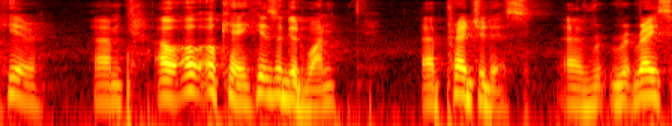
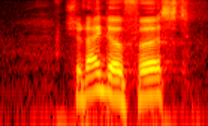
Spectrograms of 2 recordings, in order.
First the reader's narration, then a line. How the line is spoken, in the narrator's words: asked Alice, a little impatiently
